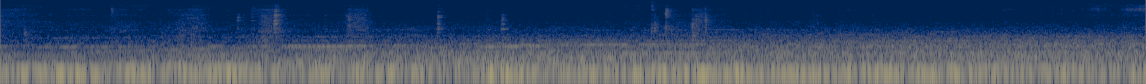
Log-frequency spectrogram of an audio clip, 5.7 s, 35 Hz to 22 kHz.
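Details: 2023 Genesis GV60, around 46°F in Alabama: after felt tape was wrapped around the hatch's four alignment points, steady cabin road rumble with no rattles or knocks from the back; the cold-weather rear hatch noise is fixed.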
